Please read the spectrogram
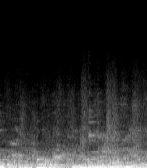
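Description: A woman singing a melody into a microphone, accompanied by an acoustic guitar, in a live performance.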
